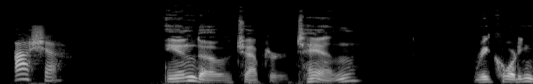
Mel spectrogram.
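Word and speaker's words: Ayesha: attitude stood the philosopher Asher please pronounce asha end of chapter 10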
